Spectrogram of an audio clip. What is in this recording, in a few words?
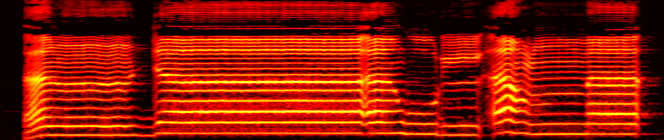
quran, Hussary, tafseer; Abasa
